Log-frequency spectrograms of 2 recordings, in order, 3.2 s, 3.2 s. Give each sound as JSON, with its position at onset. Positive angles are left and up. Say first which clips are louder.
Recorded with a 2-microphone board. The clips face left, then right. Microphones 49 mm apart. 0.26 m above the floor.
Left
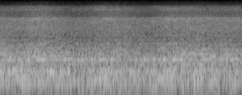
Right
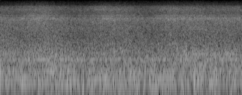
{"t": 0.0, "sound": "an engine running", "louder": "left 11 dB", "side_deg": 65, "distance_m": 1.3}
